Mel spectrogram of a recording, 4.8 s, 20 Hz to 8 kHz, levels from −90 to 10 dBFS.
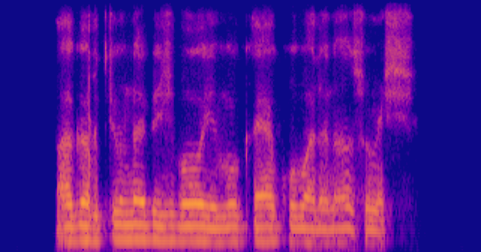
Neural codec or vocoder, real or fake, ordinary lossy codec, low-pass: codec, 16 kHz, 4 kbps, FreqCodec, smaller model; fake; Opus, 32 kbps; 7.2 kHz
